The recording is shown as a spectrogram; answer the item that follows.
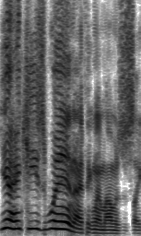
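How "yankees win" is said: very high-pitched, full-out, shrieking screaming yell. Retelling celebrating a walk-off home run at night: imitating own past scream. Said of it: "'cause I just remember screaming".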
